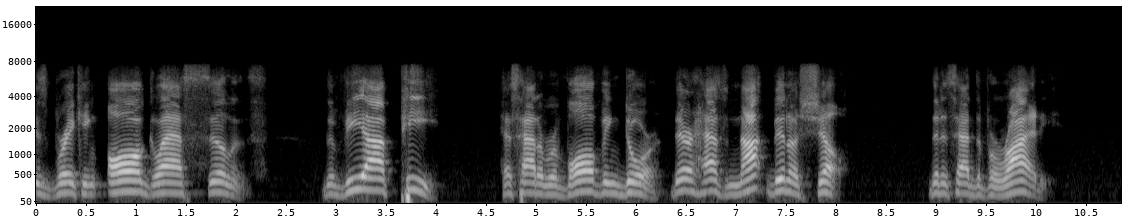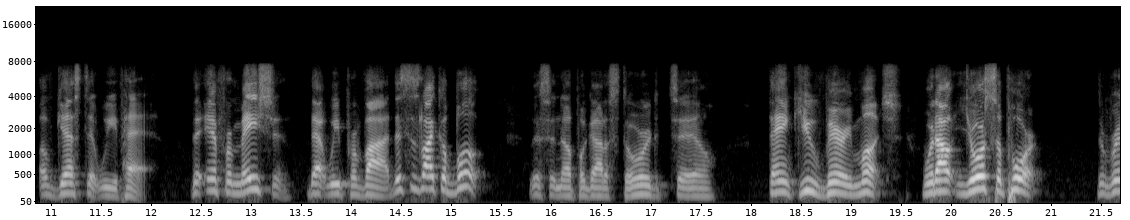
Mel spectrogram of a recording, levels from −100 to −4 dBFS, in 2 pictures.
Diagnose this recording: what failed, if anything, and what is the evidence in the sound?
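Nothing failed; no fault is audible in this recording.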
